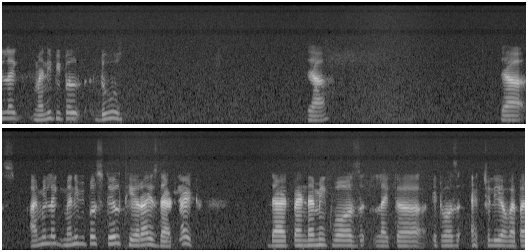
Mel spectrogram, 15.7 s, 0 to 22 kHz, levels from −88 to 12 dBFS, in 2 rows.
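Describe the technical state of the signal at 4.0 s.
At 4.0 s the speech signal is intact, with only the room's own background noise sitting about 25 dB below the voice.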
